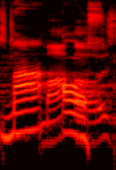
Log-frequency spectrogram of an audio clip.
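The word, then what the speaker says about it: מָעוֹז: de las fortalezas entonces esa palabra fortalezas se pronuncia maos el original hebreo del Antiguo Testamento es una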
